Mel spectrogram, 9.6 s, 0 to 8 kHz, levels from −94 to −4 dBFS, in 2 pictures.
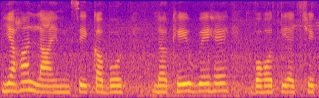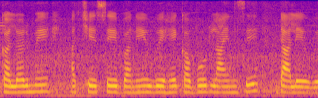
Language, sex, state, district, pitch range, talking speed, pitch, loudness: Hindi, female, Haryana, Rohtak, 185-205 Hz, 145 wpm, 190 Hz, -17 LUFS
